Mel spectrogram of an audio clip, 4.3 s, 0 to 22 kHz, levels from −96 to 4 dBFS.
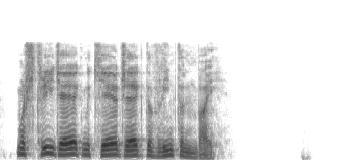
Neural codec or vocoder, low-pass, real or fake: codec, 16 kHz, 16 kbps, FunCodec, trained on Chinese and English, 50 frames a second; 7.2 kHz; fake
